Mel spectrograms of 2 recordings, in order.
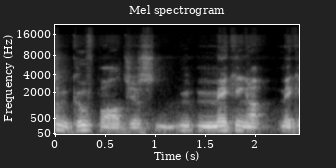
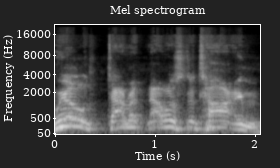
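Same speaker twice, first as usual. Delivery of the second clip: put-on higher old man voice, time stretched out; 8 semitones higher than usual. Try out a line the character would say, in an old man Patrick Stewart voice. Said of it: "old man Patrick Stewart there".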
